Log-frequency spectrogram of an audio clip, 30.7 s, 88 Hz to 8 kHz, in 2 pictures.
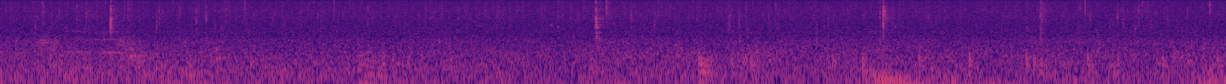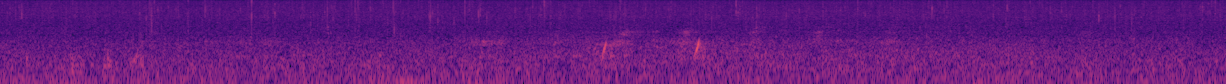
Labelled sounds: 23.1	23.3	humpback whale, 1.2 to 1.6 kHz

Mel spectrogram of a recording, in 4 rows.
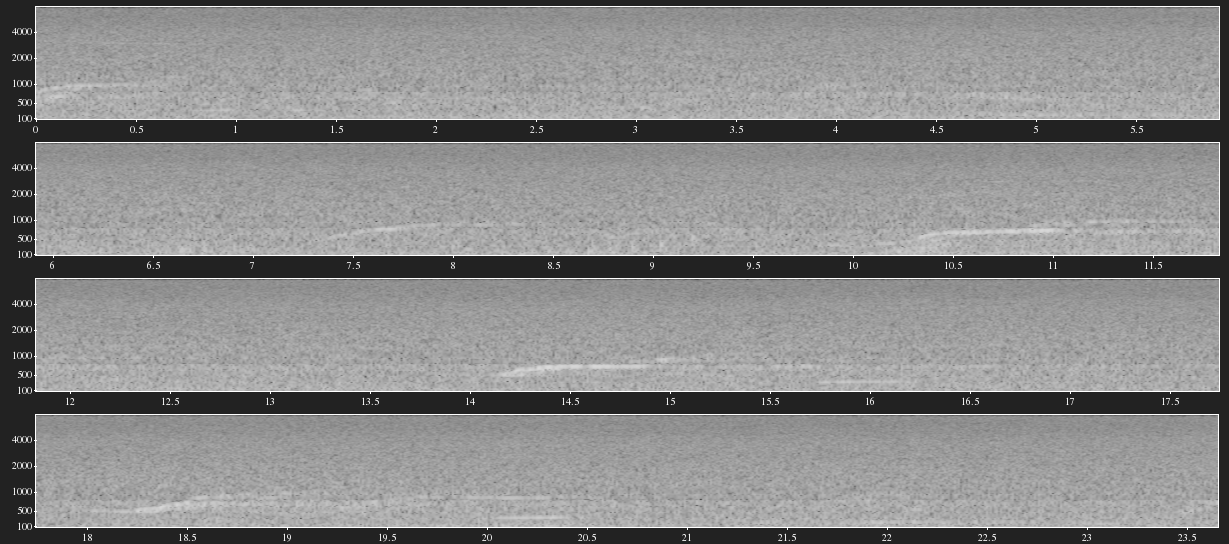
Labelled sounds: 0.0	0.4	humpback whale, 0.80 to 1.0 kHz
7.6	8.0	humpback whale, 0.80 to 0.93 kHz
10.8	11.1	humpback whale, 0.80 to 1.0 kHz
14.8	15.1	humpback whale, 0.80 to 0.99 kHz
18.5	18.8	humpback whale, 0.80 to 0.96 kHz
19.9	20.2	humpback whale, 0.80 to 0.90 kHz

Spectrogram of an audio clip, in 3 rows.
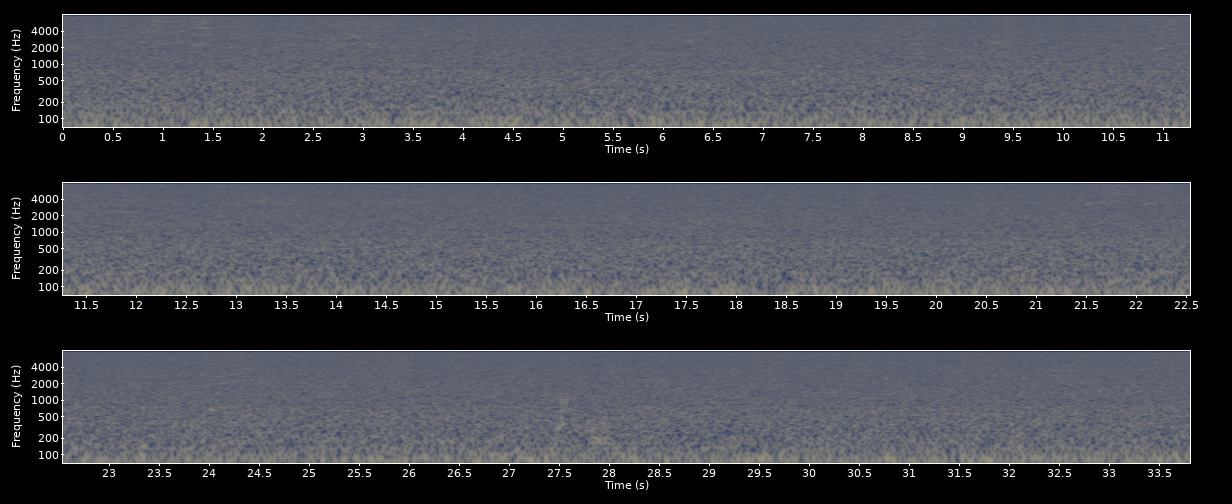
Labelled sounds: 0.9	1.2	Pacific white-sided dolphin, 5.9 to 6.2 kHz

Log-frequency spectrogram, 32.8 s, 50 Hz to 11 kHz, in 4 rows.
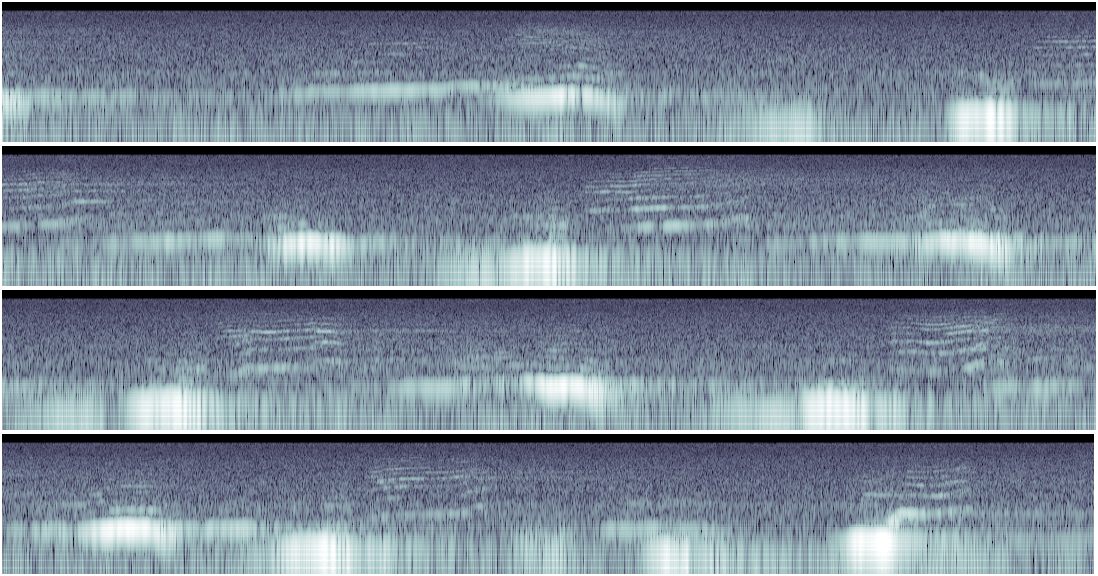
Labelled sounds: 2.7	3.3	humpback whale, 1.8 to 2.3 kHz
3.9	4.5	humpback whale, 0.83 to 2.6 kHz
7.8	9.0	humpback whale, 0.96 to 3.4 kHz
12.5	13.8	humpback whale, 0.86 to 4.9 kHz
18.0	19.0	humpback whale, 1.1 to 3.5 kHz
19.8	20.2	humpback whale, 0.80 to 1.0 kHz
23.0	23.9	humpback whale, 0.90 to 3.2 kHz
25.5	25.8	humpback whale, 1.4 to 1.6 kHz
27.4	28.3	humpback whale, 1.0 to 3.0 kHz
31.4	31.9	humpback whale, 0.96 to 2.8 kHz

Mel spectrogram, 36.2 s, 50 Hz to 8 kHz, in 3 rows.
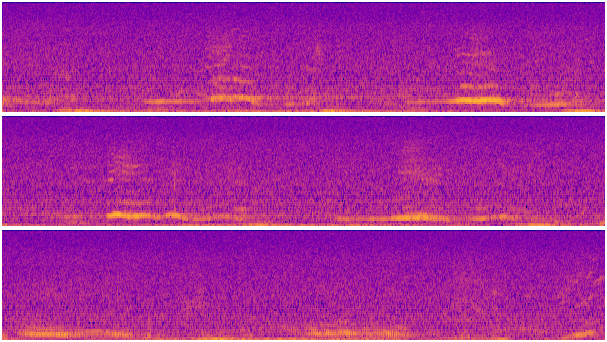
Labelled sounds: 4.6	5.6	humpback whale, 0.80 to 1.0 kHz
9.2	9.5	humpback whale, 1.8 to 2.0 kHz
14.3	14.9	humpback whale, 1.9 to 2.7 kHz
20.3	20.5	humpback whale, 1.5 to 1.6 kHz
35.9	36.1	humpback whale, 1.7 to 2.3 kHz

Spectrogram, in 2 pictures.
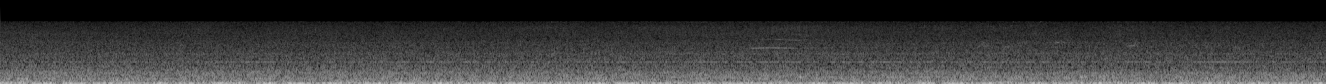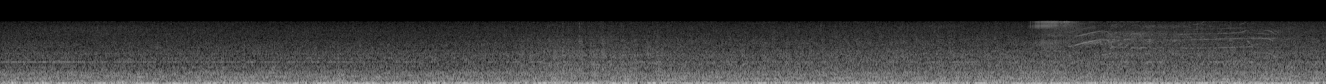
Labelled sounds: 7.5	8.1	killer whale, southern resident, 2.0 to 4.8 kHz

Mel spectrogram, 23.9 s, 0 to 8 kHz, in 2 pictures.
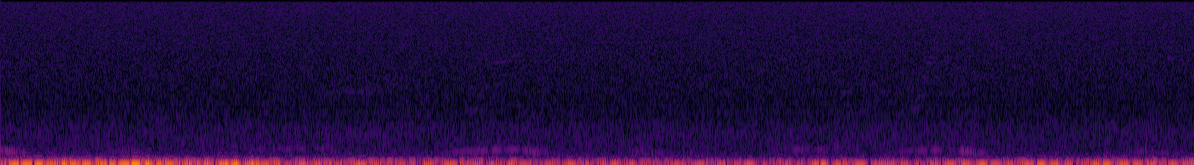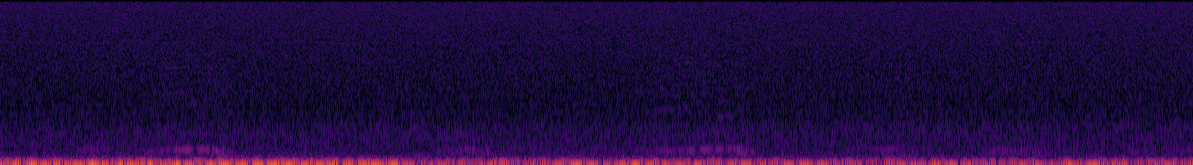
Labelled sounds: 4.9	5.1	humpback whale, 2.4 to 2.6 kHz

